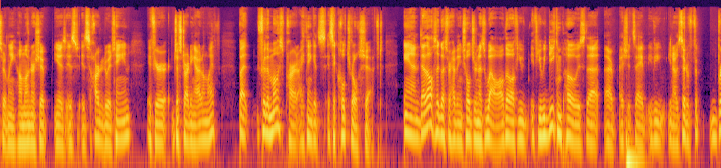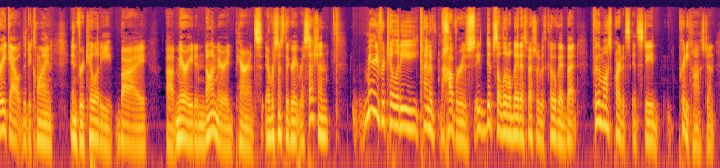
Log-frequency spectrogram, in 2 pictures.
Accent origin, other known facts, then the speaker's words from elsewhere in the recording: Seattle, Washington, United States; moved away as an adult; I, I grew up in Seattle, Washington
